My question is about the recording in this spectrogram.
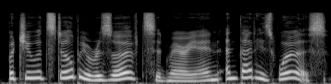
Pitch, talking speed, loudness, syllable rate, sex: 240 Hz, 215 wpm, -17 LUFS, 5.5 syllables/s, female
